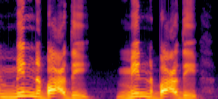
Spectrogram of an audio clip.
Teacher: نون ساکن یا نون تنوین کے بعد حرف اقلاب با آ جائے تو نون ساکن یا نون تنوین کو چھوٹی میم سے بدل دیں گے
